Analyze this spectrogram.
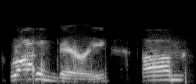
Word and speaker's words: Roddenberry: Parts of the series are canon, and it's really confusing because Gene, how do you pronounce his name? Roddenberry? Roddenberry.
